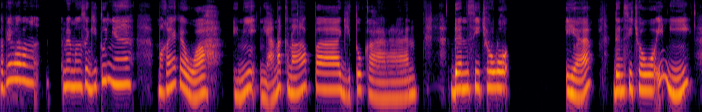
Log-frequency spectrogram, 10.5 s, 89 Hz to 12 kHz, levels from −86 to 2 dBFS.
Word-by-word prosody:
tapi 265 +7 -1
memang 365 -2 +3 0.5
memang 280 0 +1
segitunya. 305 +2 0 0.4
Makannya 250 +7 0
kayak, 270 - +2
wah 190 +4 +2 0.4
ini 210 +8 -1
ini 175 - -4
anak 260 - -2
kenapa 245 +2 +1
gitu 200 +5 -4
kan 170 +1 -5 0.5
dan 250 +2 +5
si 260 +1 0
cowok 260 0 +4 0.9
iya, 200 - +3 0.4
dan 230 0 +5
si 250 -1 0
cowok 230 -1 +2
ini 280 - +1
245 Hz, 120 wpm, -27 LUFS, 205-275 Hz, 0.9 s, dan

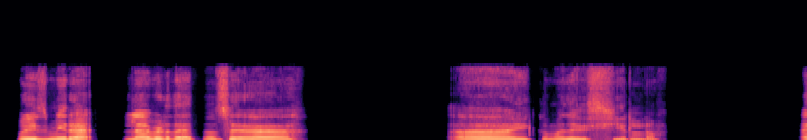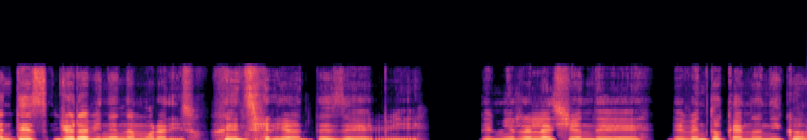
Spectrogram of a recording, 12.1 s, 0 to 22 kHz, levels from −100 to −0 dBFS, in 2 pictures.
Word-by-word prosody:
Pues, 175 0 +4
mira, 205 0 +4 0.2
la 175 +2 +3
verdad, 230 +8 +2
o 150 -1 -6
sea 110 -7 +1 1.1
Ay, 130 +1 +2
¿cómo 205 +6 -7
decirlo? 80 - -5 1.0
Antes, 245 +4 +2
yo 155 -1 +6
era 165 - +8
bien 150 -1 +2
enamoradizo. 90 - -2 0.2
En 165 -4 +4
serio, 130 -2 -1
antes 145 -2 -3
de 110 -8 -3
mi - - -9 0.5
de 130 - -7
mi 120 -1 -3
relación 115 +2 0
de, 105 -4 -2
de 125 -1 -7
evento 130 +1 -1
canónico, 120 +9 -1
130 Hz, 130 wpm, -21 LUFS, 110-160 Hz, 1.1 s, era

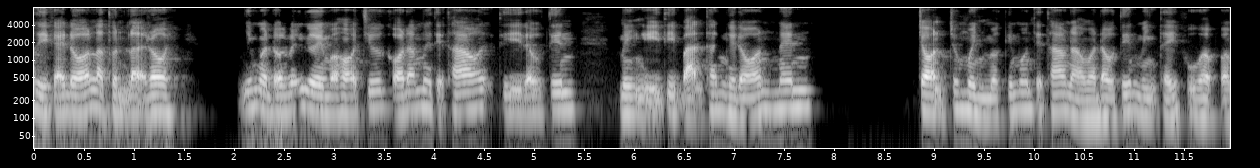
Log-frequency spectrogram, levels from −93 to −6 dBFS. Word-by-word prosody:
thì 120 -4 0
cái - - +3
đó 125 -1 +5
là - - +2
thuận - - -3
lợi - - +4
rồi, 130 0 +7 0.7
nhưng 145 +3 -6
mà 145 - +2
đối 125 -1 +1
với 135 +3 -3
người 135 -5 +3
mà 120 - +2
họ 120 - +2
chưa 145 +1 -4
có 120 - +2
đam 140 +3 -1
mê 150 -2 -2
thể - - -4
thao 140 +1 +3
ấy, 160 +1 -2
thì 60 -1 -5
đầu - - 0
tiên 140 0 -2 0.4
mình 120 -2 -1
nghĩ 110 -11 -1
thì - - -3
bản - - +4
thân 130 - -2
người 120 -2 -1
đó 115 +1 +2 0.2
nên 150 +1 -1 1.1
chọn 125 -1 +5
cho 140 - -5
mình 125 -5 -1
một 110 - -1
cái 125 - -4
môn 140 0 -3
thể - - -4
thao 130 0 +1
nào 110 -5 0
mà 105 0 +1
đầu 110 +1 +1
tiên 130 0 -3
mình 110 -1 -5
thấy 110 +5 -2
phù - - -7
hợp 110 -2 0
và - - -1
125 Hz, 245 wpm, -25 LUFS, 115-140 Hz, 1.1 s, rồi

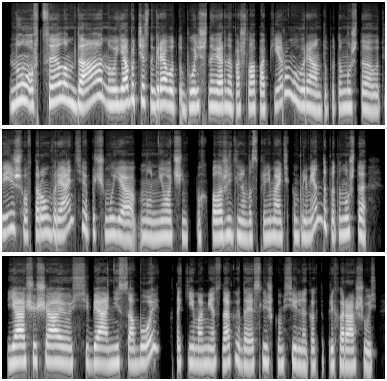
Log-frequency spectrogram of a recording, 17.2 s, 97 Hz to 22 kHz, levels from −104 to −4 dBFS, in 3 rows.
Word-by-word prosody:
Ну, 270 0 +4
в - - -5
целом 280 0 +4
да, 250 +10 +6
но 235 -7 +2
я 240 +2 +7
бы, 305 - +2
честно 275 -5 -1
говоря, 245 +1 +5
вот 225 -1 +1
больше, 220 +3 0
наверное, 220 -1 +2
пошла 210 +2 -1
по 200 -2 -1
1 300 - -2
варианту. 205 -5 0
Потому 210 +2 -4
что 205 -4 -2
вот, 185 +2 -7
видишь, 255 +5 +2
во 205 - -4
2 220 +2 -2
варианте, 225 - -1
почему 215 -1 -6
я, 190 -4 0
ну, 200 0 -7
не 190 +1 -4
очень 200 -1 -3
п 190 - -9
положительно 195 0 -2
воспринимаю 195 +1 -4
эти 205 - -15
комплименты, 205 - -4
потому 215 -1 -3
что 210 -5 -3 0.3
я 210 +2 +6
ощущаю 210 -2 +2
себя 195 -2 +1
не 195 +2 -3
собой 205 - -2
в - - -45
такие 200 0 -6
момен 185 0 -2
да, 190 +2 +2
когда 215 -6 -6
я 175 0 -1
слишком 200 -1 -7
сильно 185 -4 -5
как-то 180 +2 -11
прихорашиваюсь, 180 -3 -2
210 Hz, 175 wpm, -20 LUFS, 195-230 Hz, 0.3 s, я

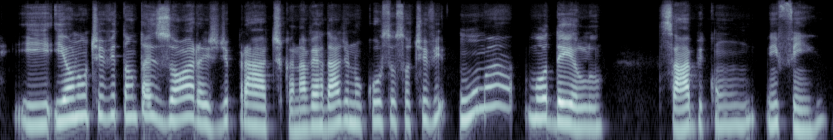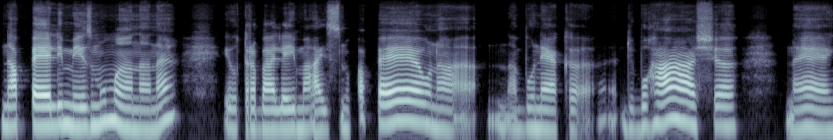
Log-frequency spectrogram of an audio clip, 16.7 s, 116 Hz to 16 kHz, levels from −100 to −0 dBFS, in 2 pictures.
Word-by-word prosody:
e 205 -5 -5
e 230 - 0
eu 245 +1 +4
não 275 +1 0
tive 275 0 -4
tantas 265 -3 -2
horas 230 -5 +1
de 210 +5 -8
prática. 190 -5 -1
Na 175 +1 -1
verdade, 195 +3 +1
no 205 -2 -5
curso 225 +1 -6
eu - - -7
só 220 +1 -7
tive 235 +2 -7
1 360 +9 -3
modelo, 210 -7 +2 0.5
sabe, 185 +2 +2
com 195 +2 -11 0.2
enfim, 200 0 -7
na 190 0 +4
pele 190 +1 +6
mesmo 195 0 -1
humana, 180 -7 -1
né. 230 +10 -2 0.5
Eu 175 -1 -8
trabalhei 170 0 -1
mais 165 -1 -3
no 170 - -12
papel, 215 +1 +4
na 175 -3 -5
na 225 -4 -13
boneca 170 -1 -5 0.3
de 175 -3 -14
borracha, 190 -1 +3 0.5
né, 170 -2 -3
195 Hz, 135 wpm, -22 LUFS, 180-225 Hz, 0.5 s, pele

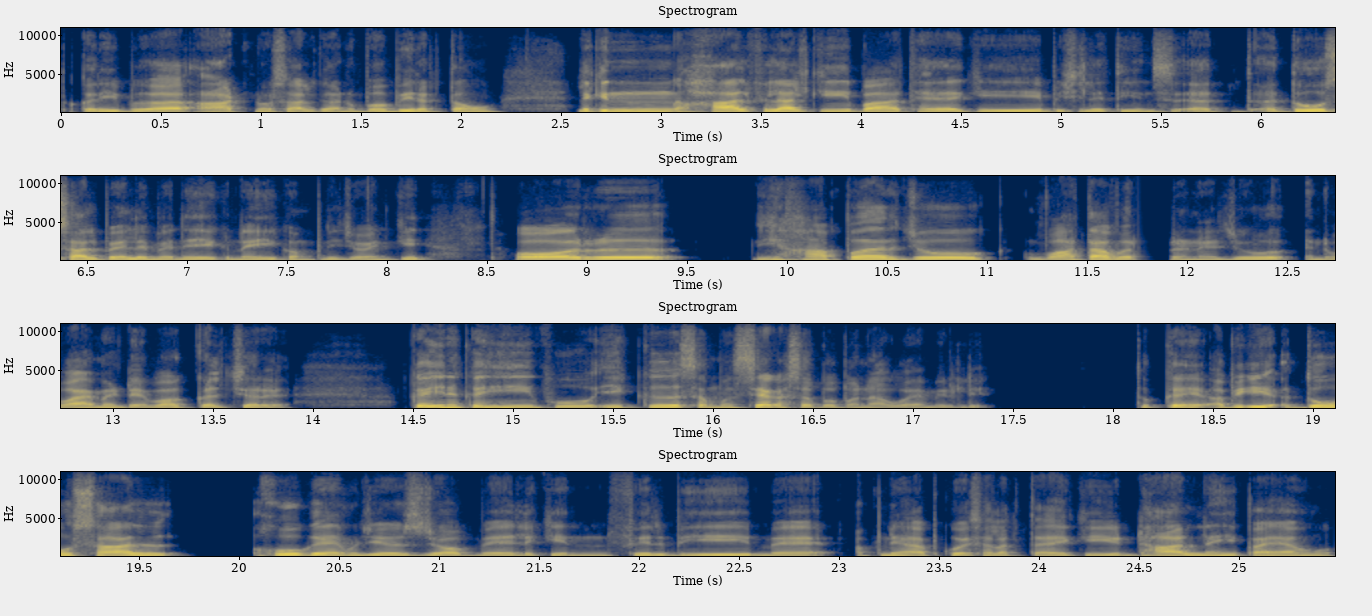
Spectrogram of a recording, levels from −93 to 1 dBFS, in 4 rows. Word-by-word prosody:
तो - - -24
करीब 110 0 0
8-9 105 +2 0
साल 105 -2 -3
का 110 - -3
अनुभव 100 +3 -1
भी 125 0 +3
रखता 115 +1 -1
हूँ 110 0 -2 0.4
लेकिन 165 -1 +2 0.2
हाल-फिलहाल 140 0 +4
की 135 +1 -7
ही 140 - 0
बात 120 +2 +1
है 120 +1 +1
कि 120 -1 +1
पिछले 110 -1 -4
3 110 0 -5
स 115 +1 -9
अ, 105 +1 -7
2 130 +5 +5
साल 125 -3 +2
पहले 115 -1 +1
मैंने 110 0 -3
एक 105 - -6
नई 100 +2 -4
कंपनी 105 0 -7
जॉइन 95 0 -6
की 155 +4 -4 0.5
और 155 +1 +5 0.4
यहाँ 130 +5 -2
पर 170 -1 +5
जो, 150 -1 +3 0.2
वातावरण 110 -5 -1
है 90 0 -5
जो 110 +3 -2
एनवायरनमेंट 110 +2 -2
है 95 - -2
वर्क 105 +5 -2
कल्चर 105 +2 -2
है। 85 -3 -7 0.6
कहीं 210 +2 +5
न 240 - +4
कहीं 205 0 +1
वो 200 0 -1
एक 165 -1 -5 0.3
समस्या 115 +6 +1
का 175 - -1
सबब 100 -7 -5
बना 90 -2 -7
हुआ 85 0 -9
है - - -7
मेरे 85 -1 -11
लिए। 85 - -14 0.7
तो - - -8
कह 135 - +1
अभी 165 +2 +4
2 150 +6 +4
साल, 155 -2 +3 0.5
हो 140 +1 +7
गए 140 -1 +3
मुझे 125 -1 -2
इस 115 - -4
जॉब 100 -2 -2
में 110 +1 -3
लेकिन 105 0 -7
फिर 115 +1 -1
भी 115 +2 0
मैं 105 0 -3 0.2
अपने 120 -1 -4
आप 100 -1 -3
को 105 - -3
ऐसा 105 +1 -5
लगता 95 -1 -7
है 95 +1 -3
कि 95 -1 -5
ढाल 100 +2 +1
नहीं 115 +1 +1
पाया 110 -2 0
हूँ 110 +1 -4
115 Hz, 190 wpm, -22 LUFS, 105-140 Hz, 0.7 s, हो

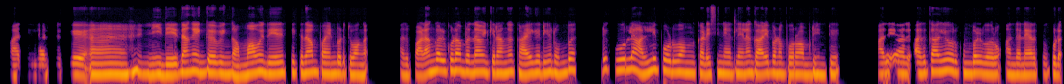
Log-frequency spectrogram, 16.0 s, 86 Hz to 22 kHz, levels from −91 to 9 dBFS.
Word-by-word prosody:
"பாத்திங்களா, 155 0 -8 0.2
ட்ரிக்கு. 165 +1 -4 0.2
ஆ - - +4 1.0
இதேதாங்க 165 +5 +3
எங்க 190 +2 +1 0.2
எங்கம்மாவும் 170 +4 +2
இதே 180 -1 +2 0.2
ட்ரீக்கு 185 0 -3
தா - - +4 0.2
பயன்படுத்துவாங்க." 175 -2 +1 0.5
அது 160 -1 -3
பழங்கள் 190 +7 +2
கூட 215 0 +2
அப்படி 200 -2 0
தான் 200 0 +2
விக்கிறாங்க, 185 0 0
காய்கறியும் 185 +3 +1
ரொம்ப 185 +5 0 0.4
அப்டியே 230 +3 -5
கூர்லயு 230 +1 +1
அள்ளி 195 +7 +1
போடுவாங்க. 195 -3 +1
"கடைசி 170 +1 -1
நேரத்துல 175 0 -1
ஏனா 185 +1 0
காலி 170 +1 +1
பண்ண 180 -1 0
போறோம்" 175 0 +1
அப்படின்ட்டு. 170 0 -1 0.7
அது 180 +2 -1 0.2
அது 175 -1 -1
அதுக்காகவே 200 +3 +1
ஒரு 195 - -2
கும்பல் 185 0 +1
வரும், 170 +1 -1
அந்த 165 0 -1
நேரத்துக்கு 165 +2 -4
கூட. 160 - 0
180 Hz, 145 wpm, -22 LUFS, 170-195 Hz, 1.0 s, ஆ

